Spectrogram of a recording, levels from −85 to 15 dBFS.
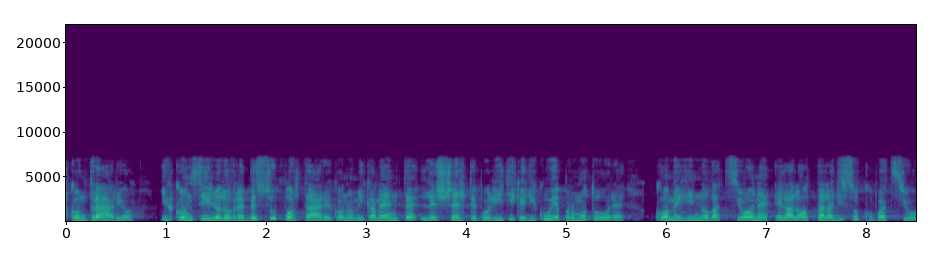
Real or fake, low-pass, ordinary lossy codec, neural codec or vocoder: fake; 7.2 kHz; none; codec, 16 kHz, 4.8 kbps, FACodec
